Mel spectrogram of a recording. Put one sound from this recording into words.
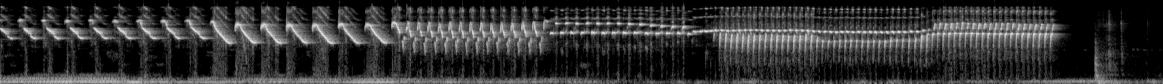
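A small bird sings loudly and close by in fast trills and long whistled notes.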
